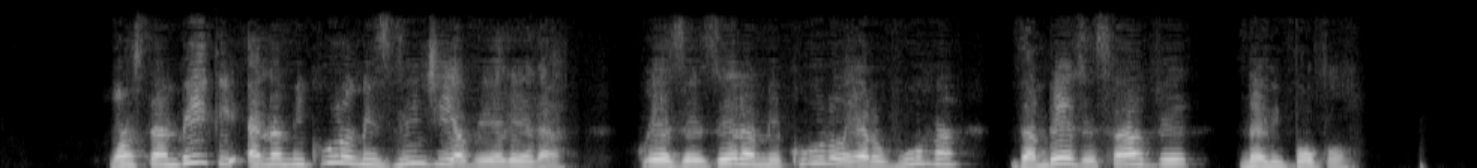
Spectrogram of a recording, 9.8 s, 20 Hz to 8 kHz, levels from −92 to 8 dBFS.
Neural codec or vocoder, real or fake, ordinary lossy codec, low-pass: codec, 16 kHz, 1.1 kbps, Voila-Tokenizer; fake; AAC, 48 kbps; 7.2 kHz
